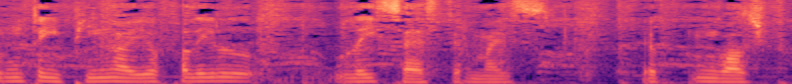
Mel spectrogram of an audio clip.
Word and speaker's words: Leicester: Hoje tinha no fim de semana que teve jogo do Leicester em casa, tinha um cachecol que tava L-E-S, tracinho, T-A-H, então é Leicester. É como Leicester.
